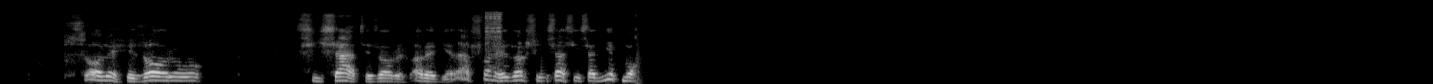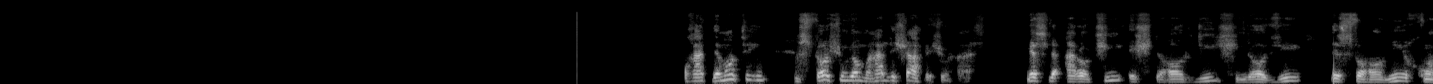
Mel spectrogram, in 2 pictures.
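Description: An elderly man speaks with animation through a headset microphone over an online call.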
